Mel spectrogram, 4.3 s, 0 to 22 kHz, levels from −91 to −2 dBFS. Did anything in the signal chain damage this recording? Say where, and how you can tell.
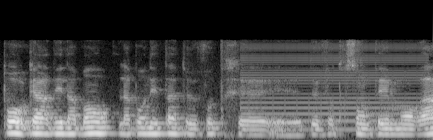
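Yes, there's GSM phone buzz in the analogue wiring from about 2.41 s to 4.29 s: a harsh, raspy 217 Hz buzz packed with harmonics, about 16 dB below the speech and nearly steady. A nearby phone on a call is pulsing its transmitter, and the audio circuitry rectifies those radio bursts.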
